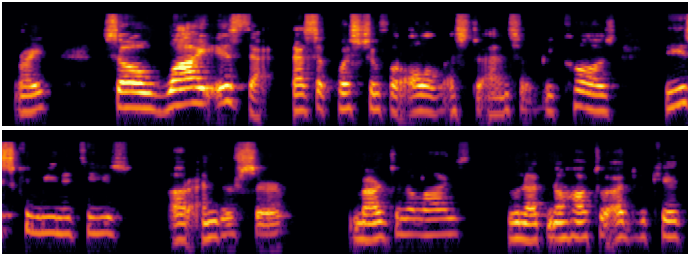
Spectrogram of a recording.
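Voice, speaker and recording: The recording is low quality, carrying a woman's creaky, darkish, mid-range voice as she presents a conference talk with slides. An earnest clinician from Somalia with Arabic as her first language, she is emphatic and repeats phrases for stress.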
